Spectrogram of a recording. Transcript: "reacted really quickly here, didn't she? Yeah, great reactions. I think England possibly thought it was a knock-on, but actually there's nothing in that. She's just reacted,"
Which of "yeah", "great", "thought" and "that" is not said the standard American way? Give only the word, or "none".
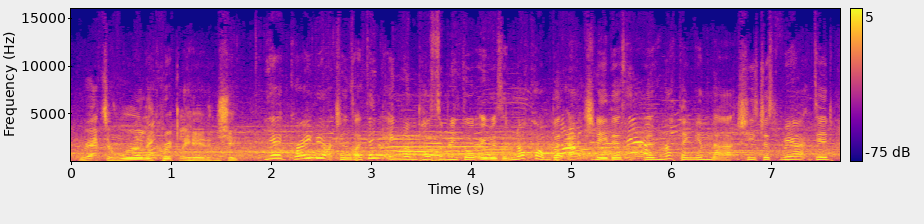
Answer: none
